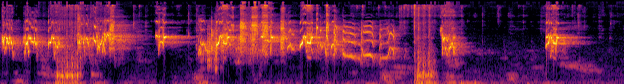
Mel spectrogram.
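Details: Pet budgies chirping and chattering indoors, bursts of scratchy, warbled notes and short squawks centred high in pitch, broken by brief pauses, with a few low clicks and thumps between phrases.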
